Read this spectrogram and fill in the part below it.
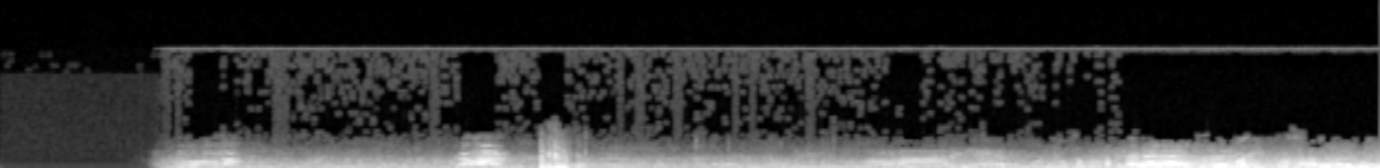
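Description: A large group of women and men sing and call out together outdoors.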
